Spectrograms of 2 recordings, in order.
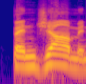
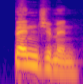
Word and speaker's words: Benjamin: I heard this name go really badly wrong in a hospital recently where somebody was saying Benjamin. Benjamin. It is not. It is Benjamin.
